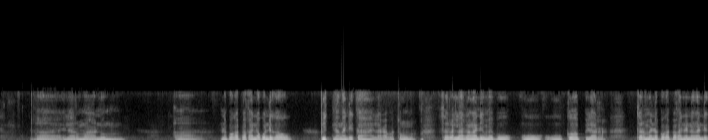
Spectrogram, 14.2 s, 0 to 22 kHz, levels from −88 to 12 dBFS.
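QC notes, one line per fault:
0.67–0.73 s, concealed Bluetooth headset packet loss: about 52 ms of audio lost across 60 ms, longest gap 30 ms. The receiver filled the gaps by repeating the last matching waveform stretch, giving a brief buzzy hold. A waveform shows a repeated cycle at steady level. A spectrogram shows flat, frozen harmonics.
3.69–3.76 s, concealed Bluetooth headset packet loss: one unbroken 75 ms loss. The repeated fill becomes a held buzzy tone at full level, with a small warble where real audio returns. The waveform shows a periodic block. The spectrogram shows a horizontal harmonic stripe that ends in a smear.
5.10–5.11 s, concealed Bluetooth headset packet loss: 22.5 ms filled by a short repeat, a brief buzzy hold. It appears as a tiny frozen patch.
8.11–8.19 s, concealed Bluetooth headset packet loss: about 37 ms lost across 75 ms, runs no longer than 15 ms. This produces brief buzzy holds, with scattered short flat patches on the spectrogram.
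9.38 s, concealed Bluetooth headset packet loss: one very short loss, essentially masked. Beneath it the light wideband mSBC character stays, capped at 8 kHz.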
